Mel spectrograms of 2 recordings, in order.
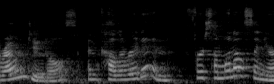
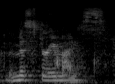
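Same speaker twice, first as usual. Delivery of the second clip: ordinary delivery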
